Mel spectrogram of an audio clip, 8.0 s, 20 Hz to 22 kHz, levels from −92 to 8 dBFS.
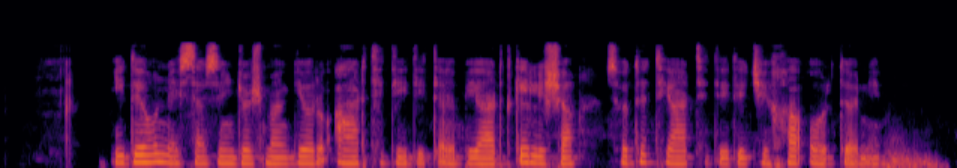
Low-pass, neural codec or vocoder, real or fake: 7.2 kHz; codec, 16 kHz, 4 kbps, FreqCodec, larger model; fake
